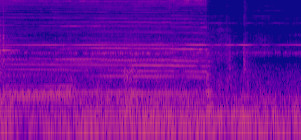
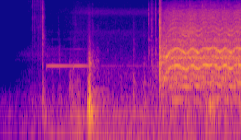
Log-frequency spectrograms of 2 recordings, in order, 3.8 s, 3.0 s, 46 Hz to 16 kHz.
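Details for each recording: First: Salvage Ferrari 360 Spider test fire after the transmission was remounted, with the engine bay partly assembled: after a quiet stretch it catches promptly and settles into a steady, smooth idle with a brief blip. Normal start and idle. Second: Jeep Grand Cherokee 4x4 auction trade-in cranked with starting fluid: steady ragged cranking roar that never runs; coolant bubbles show compression escaping into the cooling system, suggesting blown head gasket and low compression as the no-start cause.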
